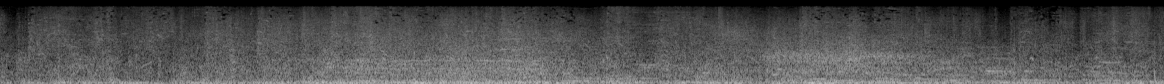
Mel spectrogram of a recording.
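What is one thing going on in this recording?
Magic spells crackle and burst during a fast game battle.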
